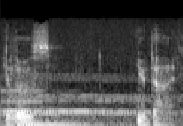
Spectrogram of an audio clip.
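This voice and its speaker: An actor playing a calm, needling older master pool player in an American accent, speaking in a measured, deliberate way for a television drama. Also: male voice, lowish voice. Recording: television soundtrack with music behind.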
